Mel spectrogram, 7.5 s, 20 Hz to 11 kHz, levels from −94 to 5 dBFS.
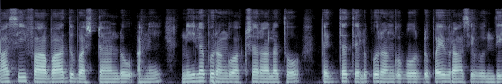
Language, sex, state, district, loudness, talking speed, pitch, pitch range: Telugu, male, Telangana, Komaram Bheem, -19 LUFS, 110 wpm, 120 Hz, 115-125 Hz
